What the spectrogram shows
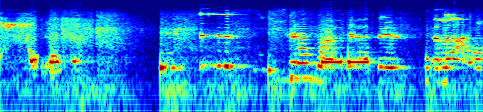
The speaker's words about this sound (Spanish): Sigue repicando el teléfono.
